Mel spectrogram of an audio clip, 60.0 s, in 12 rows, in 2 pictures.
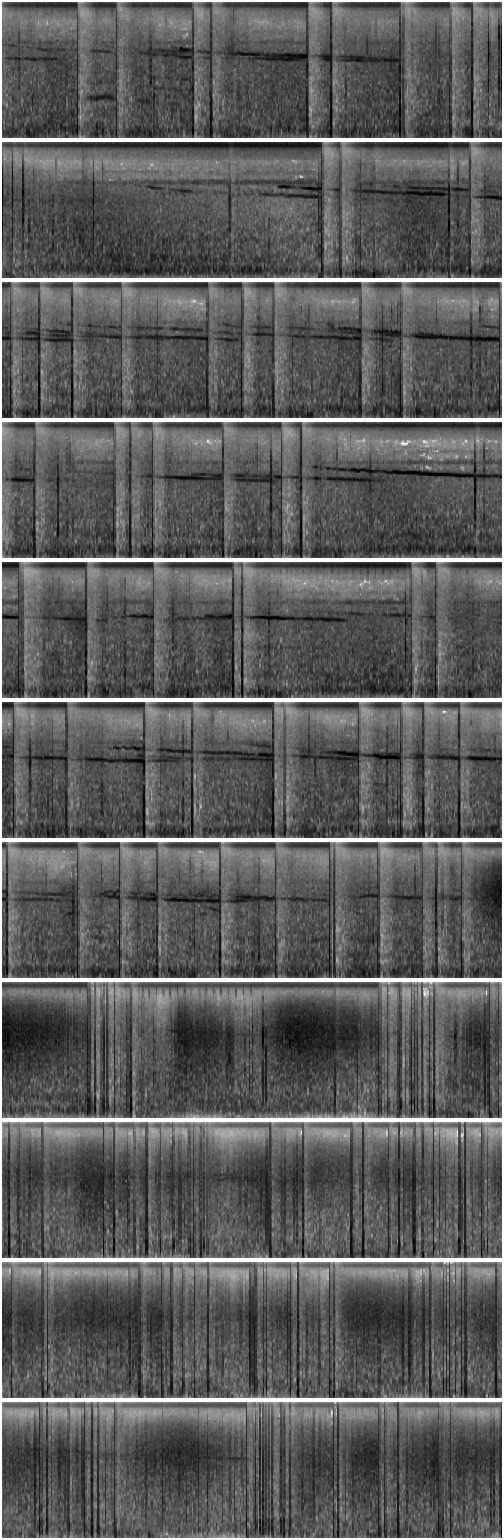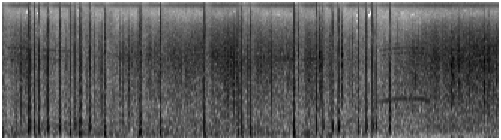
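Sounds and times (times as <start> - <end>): faint falling whistle: 0.0 - 4.2, 6.3 - 15.4, 16.0 - 24.3, 25.0 - 35.1, 52.1 - 52.7, 58.2 - 59.9
fireworks bursting and popping: 0.0 - 59.9.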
